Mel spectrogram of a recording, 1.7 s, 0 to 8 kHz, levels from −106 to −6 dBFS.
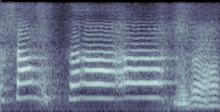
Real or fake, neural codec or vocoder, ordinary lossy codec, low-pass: fake; codec, 24 kHz, 0.5 kbps, DualCodec; none; 7.2 kHz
